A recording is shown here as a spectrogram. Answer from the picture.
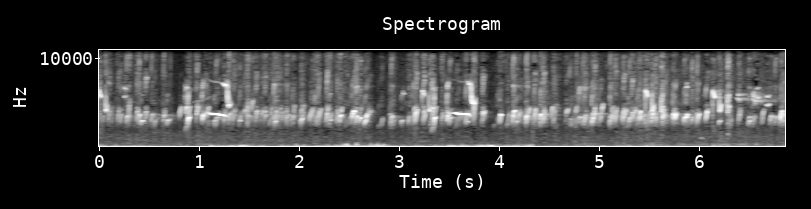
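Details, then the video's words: European goldfinch chicks calling their parents to be fed: high-pitched, insistent twittering with rapid buzzy chirps, steady throughout, broken by brief pauses and a few clearer whistled notes near one and three and a half seconds. "unique experience in stimulating goldfinch and chirping birds"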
